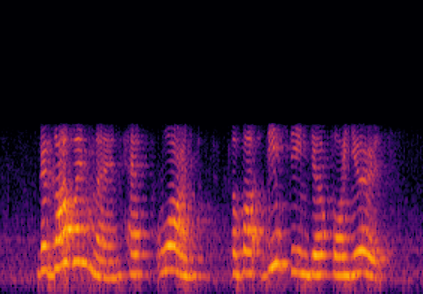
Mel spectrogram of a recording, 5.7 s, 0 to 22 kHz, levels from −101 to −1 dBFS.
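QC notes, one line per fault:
Throughout: iLBC codec. The band stops near 3.8 kHz, and the speech sounds rough and a bit synthetic from each 30 ms frame being coded alone, which fits the 13.33 kbps mode.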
